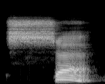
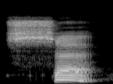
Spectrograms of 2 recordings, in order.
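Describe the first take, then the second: Both takes have the same delivery.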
